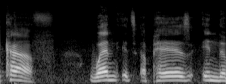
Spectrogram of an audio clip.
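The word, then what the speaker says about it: ك: This letter is the letter Kaf. This letter is to be pronounced without any sort of stress or any sort of emphasis.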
